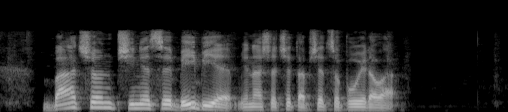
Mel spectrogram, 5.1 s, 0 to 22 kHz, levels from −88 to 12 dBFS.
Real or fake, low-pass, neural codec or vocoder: real; 7.2 kHz; none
